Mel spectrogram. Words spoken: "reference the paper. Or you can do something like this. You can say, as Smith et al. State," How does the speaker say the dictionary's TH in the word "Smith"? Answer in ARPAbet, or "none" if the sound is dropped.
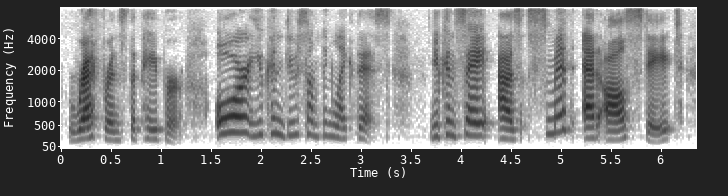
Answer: TH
